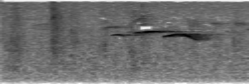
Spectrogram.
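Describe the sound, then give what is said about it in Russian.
Birds singing outdoors: a few thin, high whistled notes drift over a steady hiss of ambient noise, fairly faint, with no one talking. “У нас уже птицы есть, все святые вокруг Кокио.”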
